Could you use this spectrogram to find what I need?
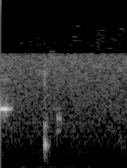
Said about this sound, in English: Could whoever has the beeping mute their phone? Yeah, that's me, I'm sorry, hold on.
